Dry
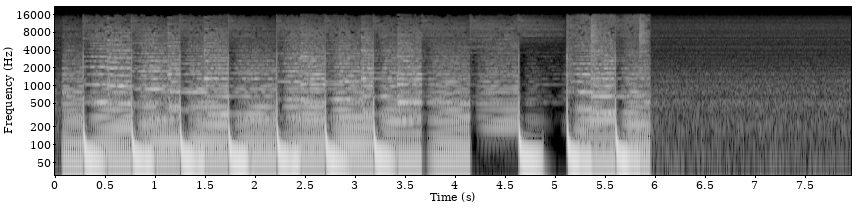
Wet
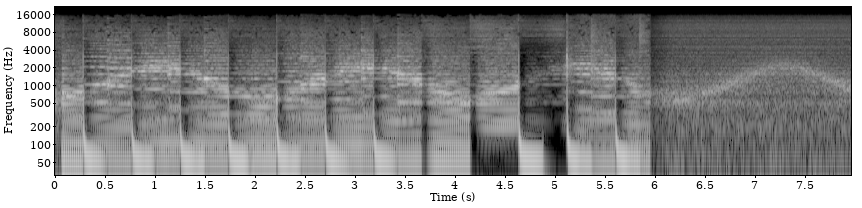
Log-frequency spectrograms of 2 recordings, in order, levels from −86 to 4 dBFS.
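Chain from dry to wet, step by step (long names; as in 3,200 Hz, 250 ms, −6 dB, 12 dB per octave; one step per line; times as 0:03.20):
high-shelf EQ 2,300 Hz +11.5 dB
downward compressor 10 to 1, threshold −27 dBFS, peak gain reduction 17 dB
high-shelf EQ 6,100 Hz −8 dB
auto-filter bell 0.48 Hz 600–2,100 Hz +15 dB
level +5 dB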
